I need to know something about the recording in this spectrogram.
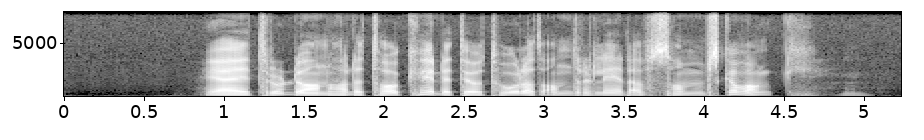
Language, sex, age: Norwegian, male, 24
